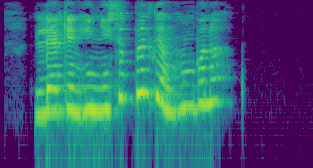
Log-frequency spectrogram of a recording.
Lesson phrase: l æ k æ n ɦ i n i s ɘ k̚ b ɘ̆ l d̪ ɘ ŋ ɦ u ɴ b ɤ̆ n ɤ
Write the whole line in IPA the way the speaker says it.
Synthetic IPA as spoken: l æ k i n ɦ i nː i s ɘ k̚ b ɘ̆ l d̪ ɘ ŋ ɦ u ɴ b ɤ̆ n ɤ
